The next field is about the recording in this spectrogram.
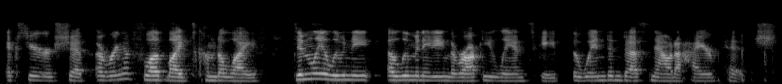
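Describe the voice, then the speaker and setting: Female narrator for screenplay action lines; very bright, forceful tone, slightly muffled lo-fi sound. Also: on the low side, steady tone, fairly quick, few pauses. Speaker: narrator reading stage directions. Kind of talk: scripted screenplay narration at an amateur table read.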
